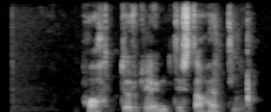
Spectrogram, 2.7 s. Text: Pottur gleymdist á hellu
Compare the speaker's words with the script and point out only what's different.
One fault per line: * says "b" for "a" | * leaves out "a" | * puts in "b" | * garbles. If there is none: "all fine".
all fine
